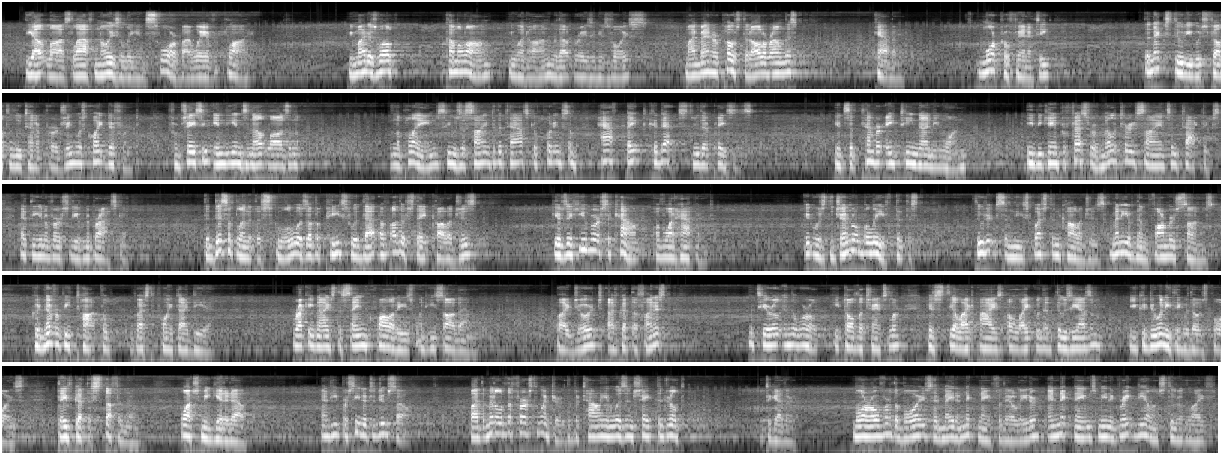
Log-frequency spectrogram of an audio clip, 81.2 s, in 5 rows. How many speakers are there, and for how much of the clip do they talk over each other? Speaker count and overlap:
one, no overlap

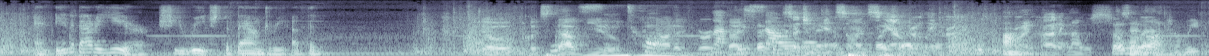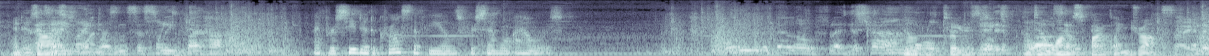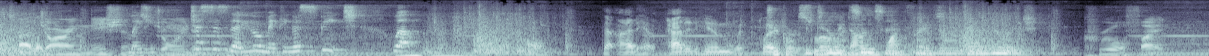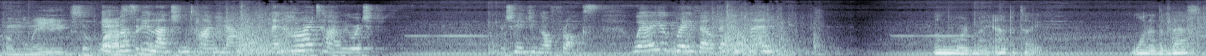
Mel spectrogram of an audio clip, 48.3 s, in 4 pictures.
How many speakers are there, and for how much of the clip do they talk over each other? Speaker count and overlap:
ten, about 34%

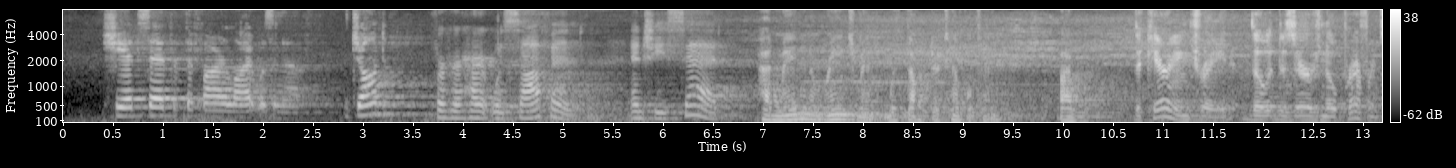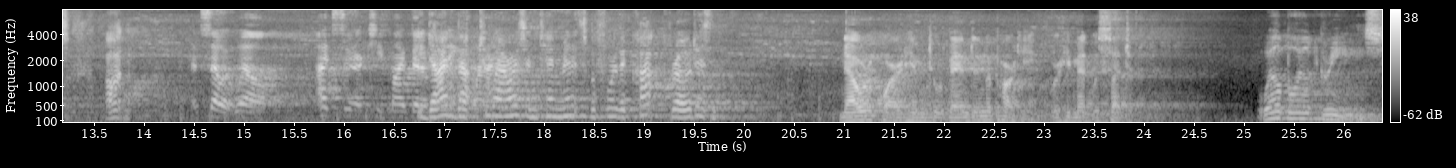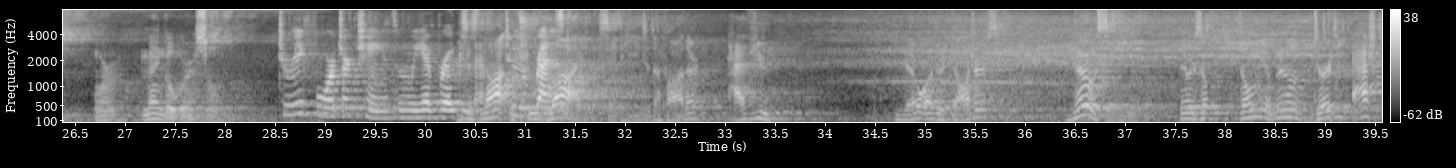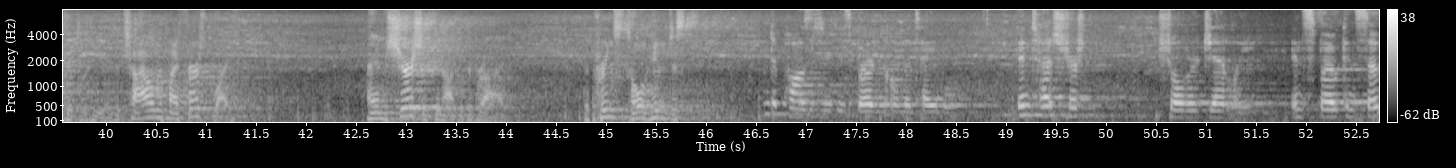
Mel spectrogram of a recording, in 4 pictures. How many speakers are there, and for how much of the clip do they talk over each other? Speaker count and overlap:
ten, about 4%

